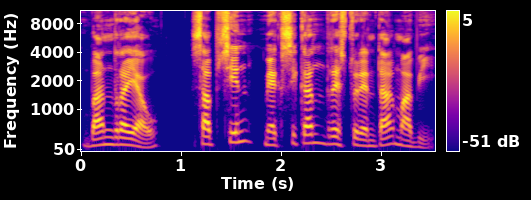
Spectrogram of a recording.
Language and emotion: Bodo, neutral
